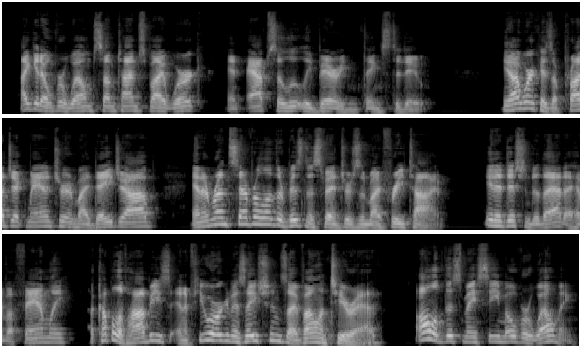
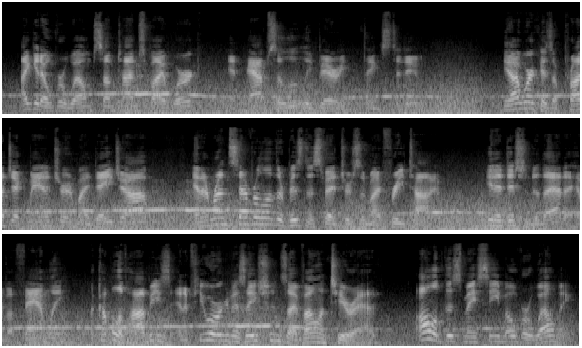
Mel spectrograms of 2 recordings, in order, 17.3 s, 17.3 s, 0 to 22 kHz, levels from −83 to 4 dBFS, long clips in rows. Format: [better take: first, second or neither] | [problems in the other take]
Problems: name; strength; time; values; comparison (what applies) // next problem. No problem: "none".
first | wind noise on the microphone; heavy; 6 dB below the speech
